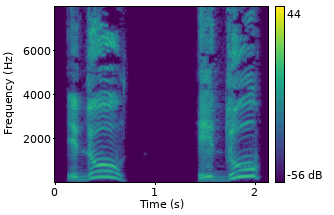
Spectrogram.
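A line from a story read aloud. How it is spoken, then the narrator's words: Shouting. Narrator (Russian): крикнула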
